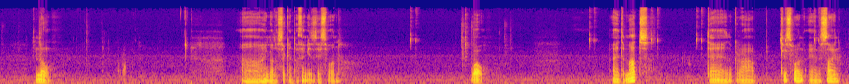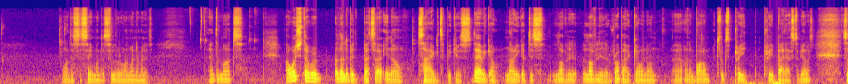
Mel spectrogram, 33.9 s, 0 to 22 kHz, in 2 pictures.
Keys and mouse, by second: 0.9 ctrl+z, 5.4 click, 9.5 ctrl+z, 11.7 click, 13.0 drag, 13.9-15.7 drag, 16.2 click, 16.9 Tab, 18.2 Tab, 20.9 drag, 21.9-24.0 drag, 24.6 click, 25.2 Tab, 26.6-30.2 middle drag, 30.7 shift+middle click, 31.8-32.6 middle drag, 33.3 shift+middle click, 33.8-33.9 middle drag.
